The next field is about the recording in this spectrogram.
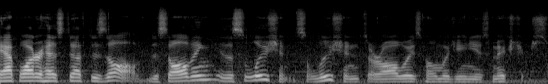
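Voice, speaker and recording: Hardly any pauses break up this man's fairly quick pace. His pitch is fairly high, with ordinary pitch variation. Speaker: science teacher. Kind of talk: test review walkthrough. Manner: fast; casual, with fillers.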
